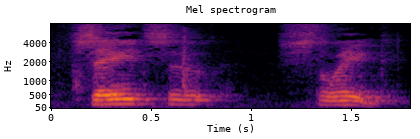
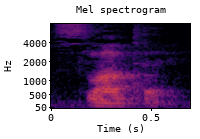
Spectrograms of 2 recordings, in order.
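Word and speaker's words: Sláinte: All right, next item is 444, and I should know my Gaelic pronunciation, but Sade Slate. No, Slante.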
